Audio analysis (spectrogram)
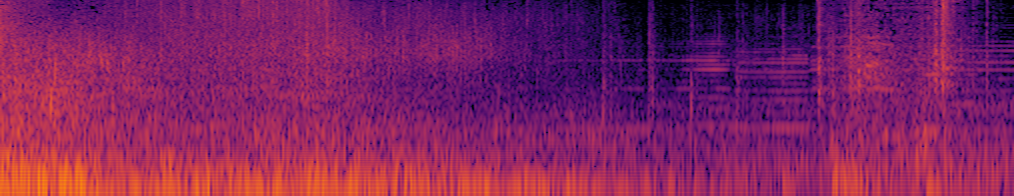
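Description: A Confringo fire spell explodes in Hogwarts Legacy, giving a loud, booming blast that rolls and slowly decays, followed by a few faint sharp clicks and pops, with no voices.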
